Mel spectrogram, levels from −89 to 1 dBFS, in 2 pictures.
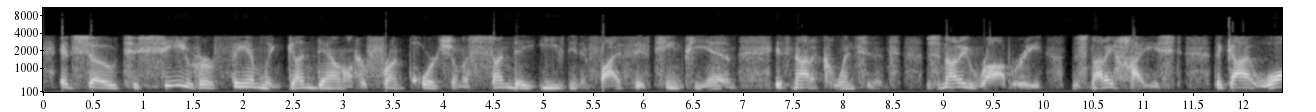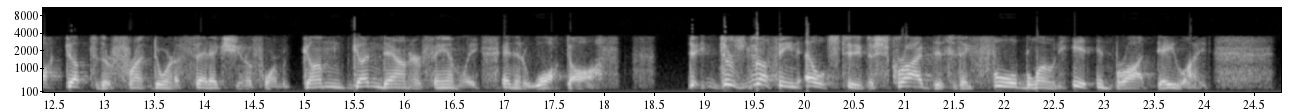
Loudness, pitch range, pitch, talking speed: -19 LUFS, 125-150 Hz, 135 Hz, 160 wpm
